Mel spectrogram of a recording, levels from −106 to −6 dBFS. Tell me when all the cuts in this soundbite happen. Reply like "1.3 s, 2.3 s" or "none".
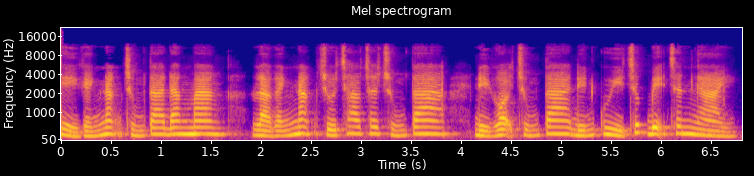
none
